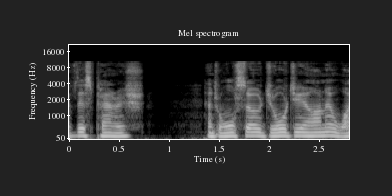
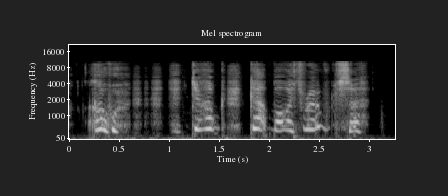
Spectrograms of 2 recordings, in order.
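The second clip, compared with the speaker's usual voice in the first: very high, terrified, frightened pleading tone. Seized by the chin by a man, the boy pleads in terror. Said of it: "I pleaded in terror".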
